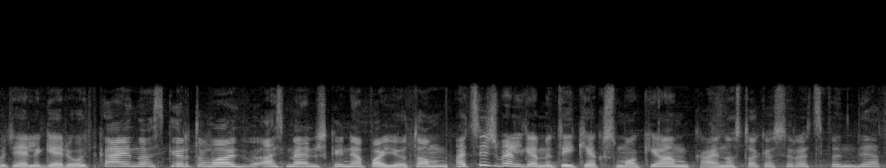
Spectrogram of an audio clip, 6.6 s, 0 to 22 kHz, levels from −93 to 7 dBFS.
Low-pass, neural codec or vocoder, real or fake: 10.8 kHz; none; real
